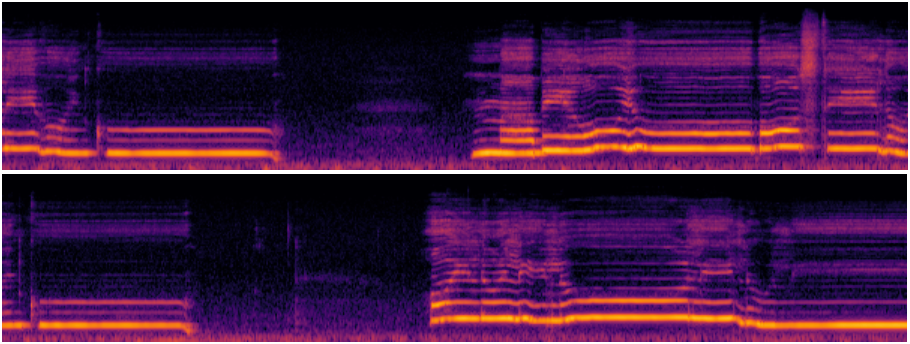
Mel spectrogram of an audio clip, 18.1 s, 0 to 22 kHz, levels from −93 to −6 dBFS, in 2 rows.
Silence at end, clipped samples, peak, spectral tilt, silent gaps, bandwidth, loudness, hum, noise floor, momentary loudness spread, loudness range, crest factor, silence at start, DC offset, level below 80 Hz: 0 s; under 0.1%; -16 dBFS; -4.5 dB/octave; none; 13.5 kHz; -27 LUFS; none; -59 dBFS; 8 LU; 9 LU; 12 dB; 0 s; under 0.1%; -58 dBFS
